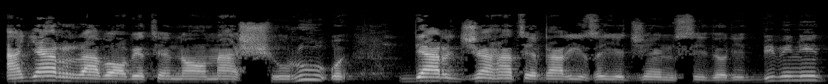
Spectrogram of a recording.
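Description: A male preacher delivers a sermon with a forceful, bright voice, retelling a story with drama and acting out the dialogue. He turns to his listeners with emphatic lists of warnings, pressing each point home. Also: mid-range voice, animated.

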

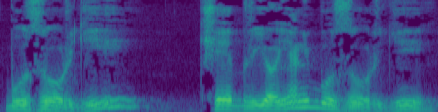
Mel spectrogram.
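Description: A man's voice: fairly low pitch, very animated, gravelly, dark tone, husky. A man preaching a sermon, scolding his listeners with rhetorical questions and quoting Arabic verses. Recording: long hall reverb.

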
